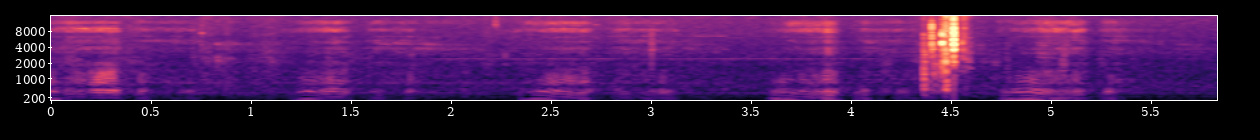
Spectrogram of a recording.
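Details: Sleeping Labrador puppy snoring: soft, repeated rattling snores with each breath, with one brief louder noise partway through.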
